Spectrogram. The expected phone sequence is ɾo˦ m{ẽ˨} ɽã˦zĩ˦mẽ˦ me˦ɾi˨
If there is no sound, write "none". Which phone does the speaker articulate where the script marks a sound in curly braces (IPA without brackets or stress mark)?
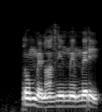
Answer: e˨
